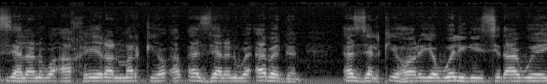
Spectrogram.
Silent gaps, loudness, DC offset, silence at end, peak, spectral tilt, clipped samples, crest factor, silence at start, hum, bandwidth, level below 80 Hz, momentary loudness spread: none; -20 LUFS; under 0.1%; 0 s; -4 dBFS; -6 dB/octave; under 0.1%; 16 dB; 0 s; none; over 20 kHz; -44 dBFS; 6 LU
